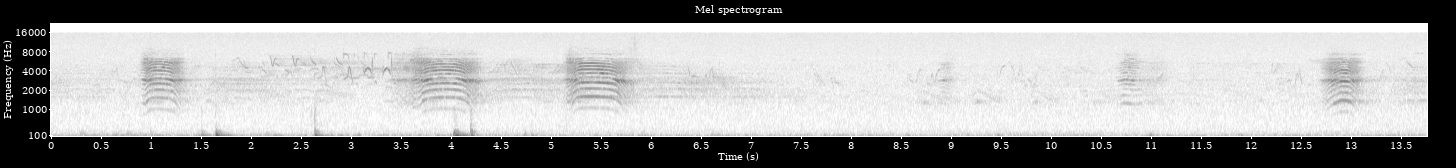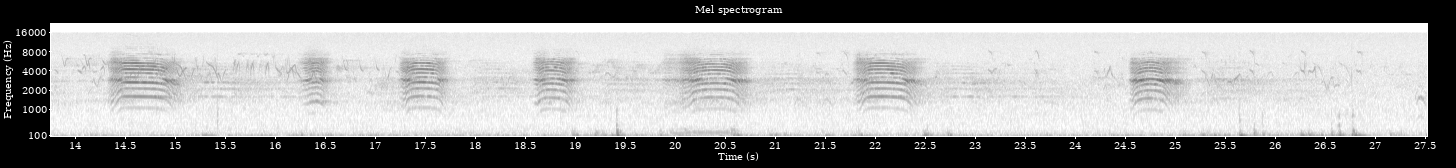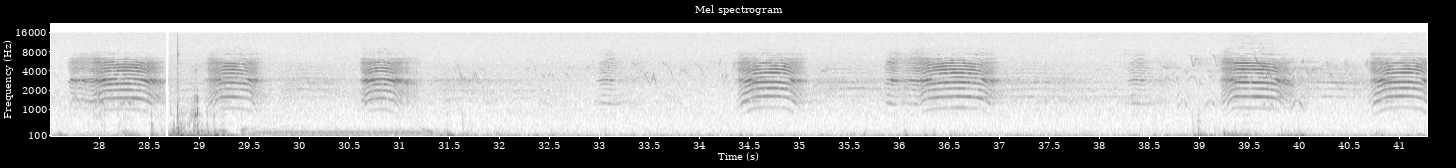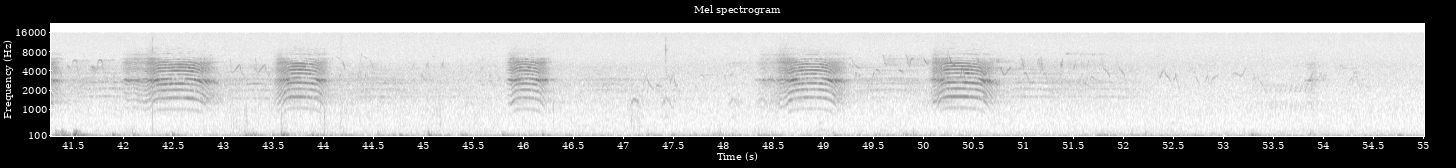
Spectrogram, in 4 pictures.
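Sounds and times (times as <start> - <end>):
low rumble on microphone: 0.0 - 12.7, 13.3 - 55.0
predator call distress cries: 0.9 - 1.4, 3.5 - 4.4, 5.1 - 6.4, 12.7 - 13.2, 14.3 - 15.1, 17.2 - 17.8, 18.6 - 19.1, 19.9 - 20.8, 21.8 - 22.5, 24.6 - 25.1, 27.7 - 32.0, 34.4 - 35.1, 40.7 - 41.4, 42.0 - 44.2, 45.8 - 46.3, 48.4 - 49.3, 50.1 - 50.8
microphone bump: 28.2 - 31.9.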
